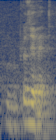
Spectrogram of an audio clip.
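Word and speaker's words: Plozévet: J'ai bien prononcé? Plozevet.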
